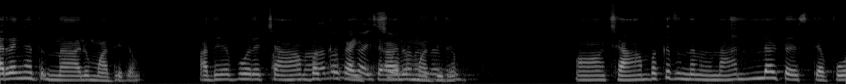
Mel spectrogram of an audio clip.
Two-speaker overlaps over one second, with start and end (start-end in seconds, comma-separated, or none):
2.8-4.5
